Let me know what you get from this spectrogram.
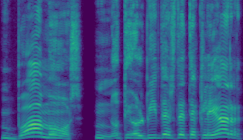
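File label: "animo", Spanish; mekanta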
